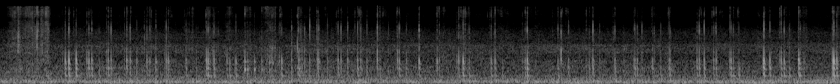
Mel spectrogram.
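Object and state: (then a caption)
Concrete flower pot. Long nails tap and scratch the rough, porous wall of a concrete flower pot up close. Many quick, sharp clicks come in a steady, dense pattern over a low, rumbling background.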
